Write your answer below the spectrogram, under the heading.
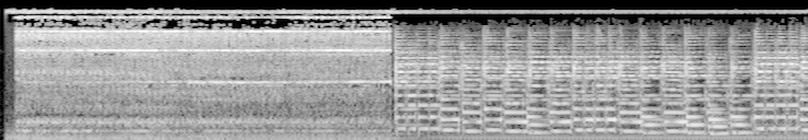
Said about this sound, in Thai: และหากว่ากลิ่นของนาฬิกาปลุกรุ่นใหม่นี้ยังไม่สามารถทำให้คุณตื่นได้สำนักข่าวบลูมเบิร์กบอกว่านาฬิการุ่นนี้จะปรับโหมดมาปลุกด้วยเสียงปกติแทนครับ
